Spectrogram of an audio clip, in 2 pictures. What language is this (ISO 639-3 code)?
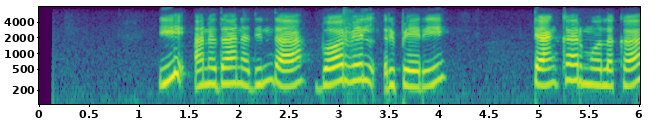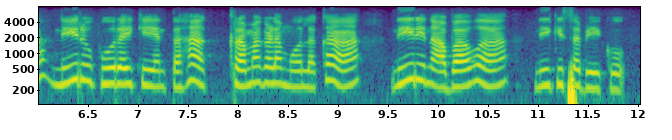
kan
